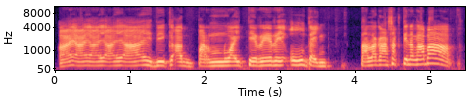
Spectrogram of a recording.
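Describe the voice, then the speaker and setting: A man acting a boastful, excitable village husband in a radio comedy, with an Ilocano accent. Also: a little high, unhurried, clear, resonant tone, no room sound, studio quality. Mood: indignant.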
